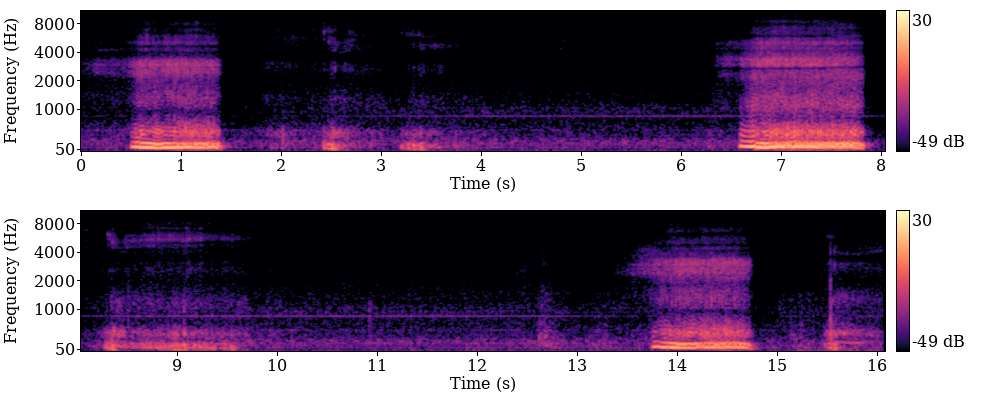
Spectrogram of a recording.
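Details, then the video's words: A Rottweiler a little over a year old snores in deep, rumbling breaths, each loud rasp coming roughly every seven seconds. "Rottweiler (Vigo) Snores"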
